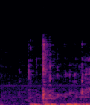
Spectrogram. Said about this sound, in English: So let me type print hello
